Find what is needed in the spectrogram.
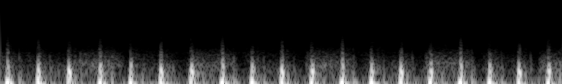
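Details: Fast heart sounds recorded on own chest while exercising with step-ups (stair-stepping exercise); exertional tachycardia.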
